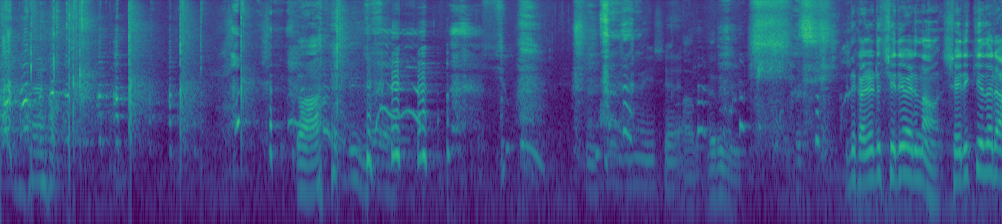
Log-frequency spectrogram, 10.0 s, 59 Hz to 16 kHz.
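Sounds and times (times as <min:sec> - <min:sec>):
people clapping: 0:00.0 - 0:03.7
people laughing: 0:00.0 - 0:04.8.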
